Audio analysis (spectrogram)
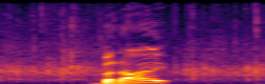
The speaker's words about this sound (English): So congratulations. Give yourselves a round of applause for being here.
